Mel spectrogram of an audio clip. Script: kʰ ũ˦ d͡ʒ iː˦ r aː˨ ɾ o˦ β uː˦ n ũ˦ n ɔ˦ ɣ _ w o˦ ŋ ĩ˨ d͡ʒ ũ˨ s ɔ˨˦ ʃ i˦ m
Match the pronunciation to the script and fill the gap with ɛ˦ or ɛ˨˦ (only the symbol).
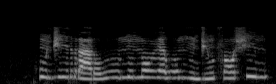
ɛ˦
